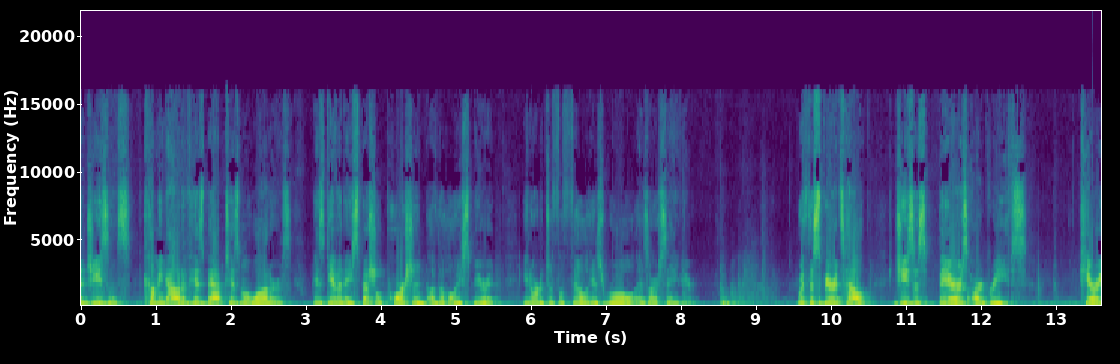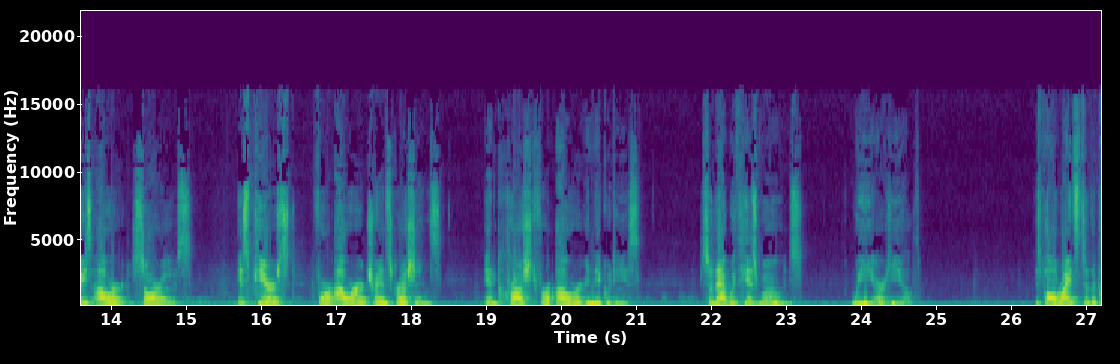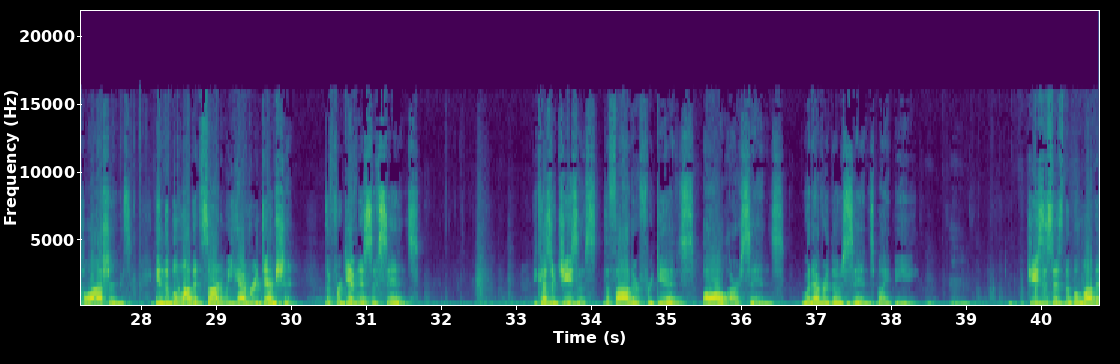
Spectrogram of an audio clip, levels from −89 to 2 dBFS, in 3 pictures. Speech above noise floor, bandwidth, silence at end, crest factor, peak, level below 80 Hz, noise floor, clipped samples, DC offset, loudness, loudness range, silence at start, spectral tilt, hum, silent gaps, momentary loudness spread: 28 dB; 16 kHz; 0 s; 14 dB; 0 dBFS; -36 dBFS; -41 dBFS; under 0.1%; under 0.1%; -14 LUFS; 5 LU; 0 s; -6 dB/octave; none; none; 16 LU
